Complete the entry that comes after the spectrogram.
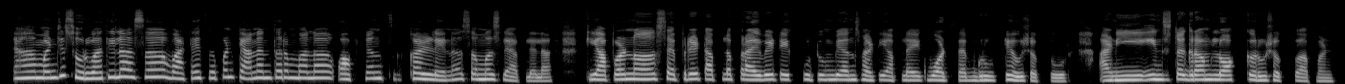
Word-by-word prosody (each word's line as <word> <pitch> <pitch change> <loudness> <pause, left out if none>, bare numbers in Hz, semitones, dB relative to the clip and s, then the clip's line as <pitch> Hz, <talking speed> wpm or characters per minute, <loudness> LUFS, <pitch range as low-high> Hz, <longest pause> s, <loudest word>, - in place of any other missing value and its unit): हां. 295 +1 +3
म्हणजे 310 +5 +3
सुरुवातीला 315 -1 +2
असं 340 +1 0
वाटायचं, 290 +2 -1
पण 340 0 -2
त्यानंतर 300 +2 0
मला 300 -1 +1
ऑप्शन्स 275 +2 -2 0.2
कळले 240 -6 +3
ना, 220 +5 -5
समजले 235 -3 0
आपल्याला, 165 -2 -5 0.4
की 230 - +1
आपण 235 +3 +3
अ, 240 0 +4
सेपरेट 245 0 -1
आपलं 230 +1 -2
प्रायव्हेट 220 0 +2
एक 220 - +1
कुटुंबियांसाठी 215 -2 -1
आपला 195 +1 -5
एक 190 +1 -3
WhatsApp 185 -1 -2
ग्रुप 190 -1 0
ठेवू 205 -5 +3
शकतो 155 -2 -5 0.4
आणि 195 +1 +3 0.3
Instagram 220 0 +2
लॉक 215 -1 +2
करू 205 -3 +1
शकतो 180 -2 -6
आपण, 155 -1 -7
230 Hz, 145 wpm, -22 LUFS, 200-280 Hz, 0.4 s, अ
